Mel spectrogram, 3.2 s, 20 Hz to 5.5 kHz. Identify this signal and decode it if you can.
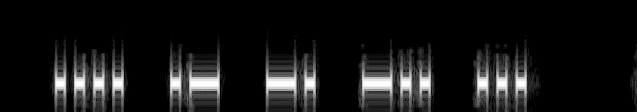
Morse code, heard as a keyed tone, about 25 wpm, spaced as for 20 wpm, 700 Hz. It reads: HANDS
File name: Pinocchio / Pinocchio ch2 15 25 ik1hge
